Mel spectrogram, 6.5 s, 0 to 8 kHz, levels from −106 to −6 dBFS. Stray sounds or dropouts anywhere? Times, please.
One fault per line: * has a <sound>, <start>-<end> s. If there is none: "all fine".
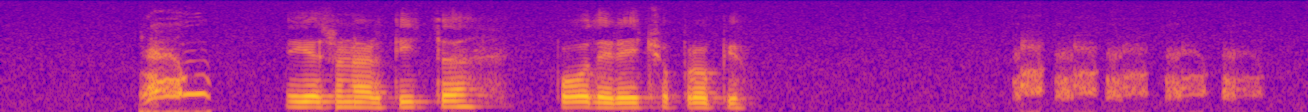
* has a bark, 0.7-1.1 s
* has a laugh, 5.1-6.3 s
